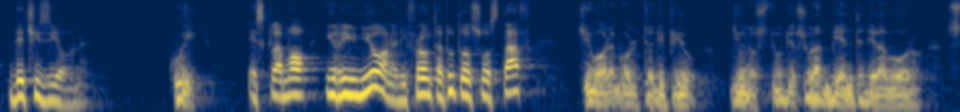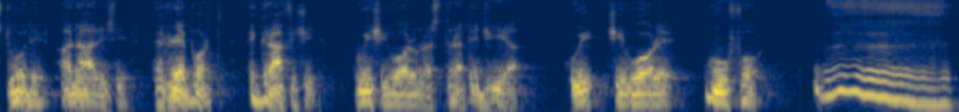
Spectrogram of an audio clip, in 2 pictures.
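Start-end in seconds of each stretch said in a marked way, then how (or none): 1.7-2.0 soft, rasping growl of a boss; very low, rough boss voice; hornet boss. Acted. 5.7-17.2 very low, soft creaky growl; rough, hushed boss pronouncement; hornet boss. Acted. Voices Calabrone addressing his staff. 17.7-19.1 short mosquito zzz; mosquito buzz. A narrator's reading. Zanzarina buzzes before speaking.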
